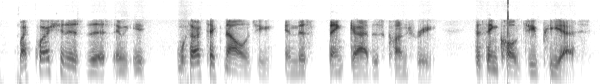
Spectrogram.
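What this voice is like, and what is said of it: Chicago accent. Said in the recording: “Originally from Chicago with a silly accent”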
